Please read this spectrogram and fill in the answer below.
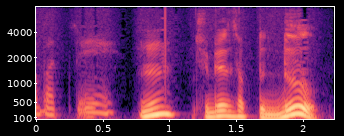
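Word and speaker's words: ν: 주변 속도 누. 누. V로 읽어도 되는데 응. 원래는 그리스 소문자 누니까 응. 누라고 해.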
